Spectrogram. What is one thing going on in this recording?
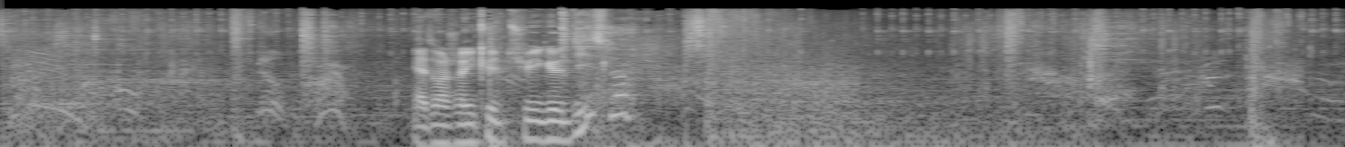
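Swords clash and strike repeatedly in a fight.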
